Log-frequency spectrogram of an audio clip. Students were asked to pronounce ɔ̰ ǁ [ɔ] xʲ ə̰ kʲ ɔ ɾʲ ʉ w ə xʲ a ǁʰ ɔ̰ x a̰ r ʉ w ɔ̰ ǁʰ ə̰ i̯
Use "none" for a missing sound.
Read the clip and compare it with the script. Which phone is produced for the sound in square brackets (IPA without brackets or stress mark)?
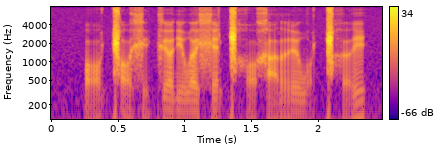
ɔ̰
